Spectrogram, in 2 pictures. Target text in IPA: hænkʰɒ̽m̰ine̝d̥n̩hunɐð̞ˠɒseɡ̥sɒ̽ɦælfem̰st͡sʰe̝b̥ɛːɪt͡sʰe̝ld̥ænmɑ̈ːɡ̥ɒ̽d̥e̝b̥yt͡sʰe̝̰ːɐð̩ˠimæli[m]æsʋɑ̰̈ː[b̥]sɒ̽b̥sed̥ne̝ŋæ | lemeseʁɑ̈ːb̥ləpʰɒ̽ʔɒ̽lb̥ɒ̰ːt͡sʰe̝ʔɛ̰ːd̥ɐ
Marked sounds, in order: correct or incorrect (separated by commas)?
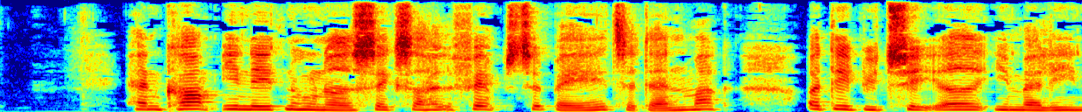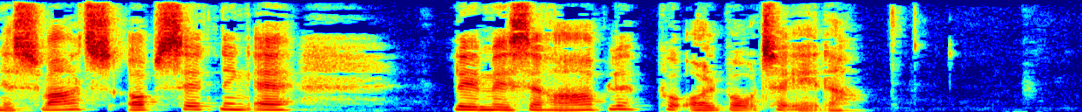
incorrect, incorrect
